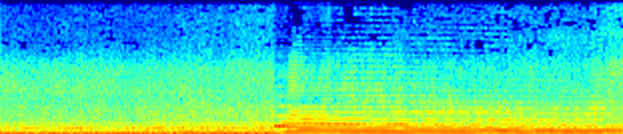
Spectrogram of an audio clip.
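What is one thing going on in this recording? Freight cars clatter along the rails.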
